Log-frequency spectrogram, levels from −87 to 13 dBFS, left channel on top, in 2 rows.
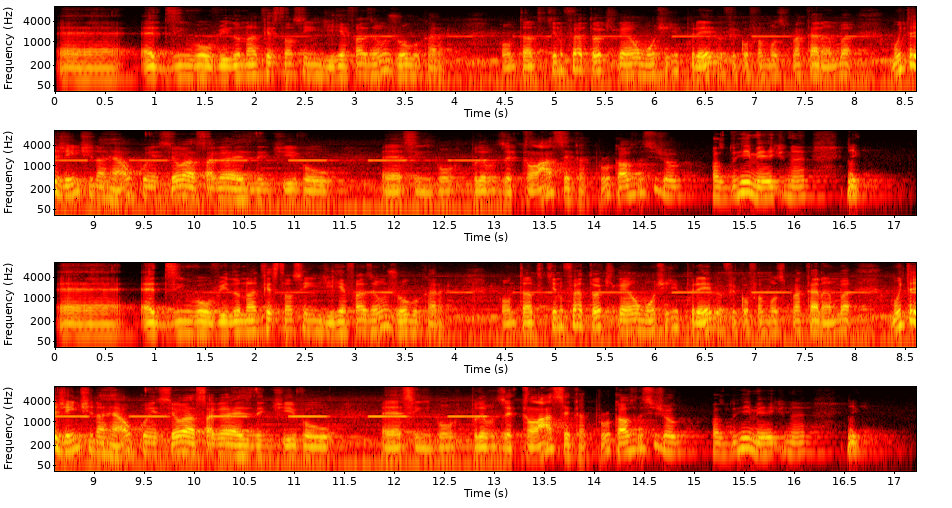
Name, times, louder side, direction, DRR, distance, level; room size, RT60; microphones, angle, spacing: voice 1, 0.0-11.4 11.9-14.9, right 2 dB, 50° right, 10 dB, 1.5 m, -25 dB
sound 1, 1.2-13.1, right 4 dB, 85° right, 1.8 m, -34 dB
voice 2, 15.2-16.7, left 2 dB, 60° left, 10 dB, 1.5 m, -26 dB
28.5 x 25.0 x 5.8 m, 0.92 s
head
